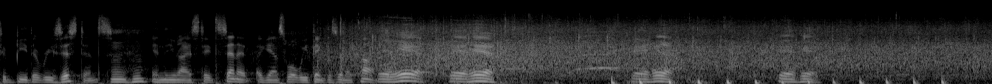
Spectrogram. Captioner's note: crowd applauds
